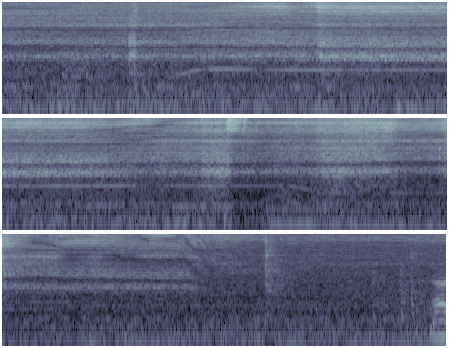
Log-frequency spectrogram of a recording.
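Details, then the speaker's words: Dental implant surgery on a very thin ridge: a dental pilot drill with steady hissing water spray and faint high whine, making a small pilot hole as a purchase point before drilling through the surgical stent. "so i'll take this and i'll just make a small pilot hole for the pilot drill"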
